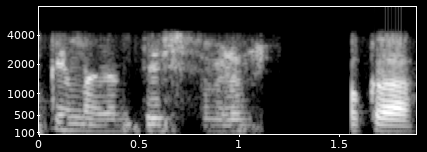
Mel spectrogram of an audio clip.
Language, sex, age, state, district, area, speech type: Telugu, male, 18-30, Telangana, Nalgonda, urban, conversation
